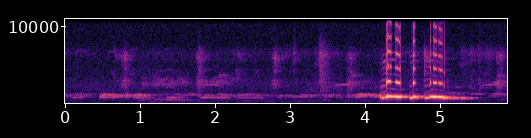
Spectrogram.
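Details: Phone recording of a Bangkok zebra dove in Wiradesa, Central Java, used to coax silent doves to sing; quiet murmuring gives way to two loud, trilled coos that slide slightly downward.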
